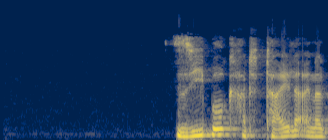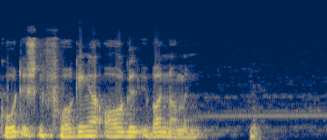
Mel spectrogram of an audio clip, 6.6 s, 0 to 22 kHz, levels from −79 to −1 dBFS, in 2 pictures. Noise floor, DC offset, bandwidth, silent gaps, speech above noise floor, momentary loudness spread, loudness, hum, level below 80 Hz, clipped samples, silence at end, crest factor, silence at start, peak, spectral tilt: -65 dBFS; under 0.1%; 7.8 kHz; none; 53 dB; 17 LU; -13 LUFS; none; -44 dBFS; under 0.1%; 0.65 s; 14 dB; 1.75 s; 0 dBFS; -6 dB/octave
